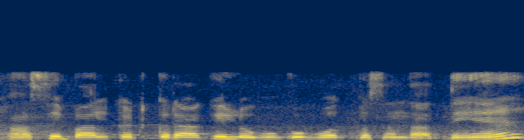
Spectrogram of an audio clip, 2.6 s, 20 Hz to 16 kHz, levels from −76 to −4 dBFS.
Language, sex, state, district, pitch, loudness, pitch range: Hindi, female, Haryana, Rohtak, 205 Hz, -14 LUFS, 195-215 Hz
